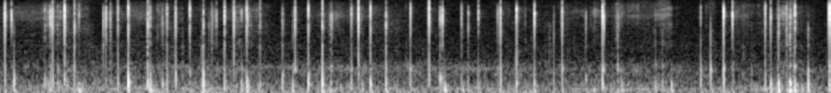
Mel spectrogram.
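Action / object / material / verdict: tap / bar of soap tapped with fingernails / soap / none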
